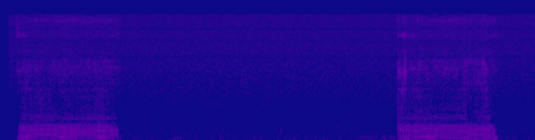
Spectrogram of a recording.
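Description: Two long, rumbling, vibrating snores about four seconds apart, separated by quiet breathing; loud snoring in a sleeping flat-faced dog.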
